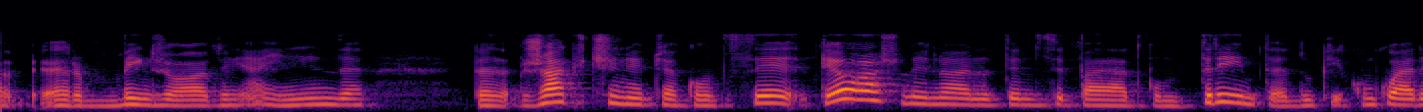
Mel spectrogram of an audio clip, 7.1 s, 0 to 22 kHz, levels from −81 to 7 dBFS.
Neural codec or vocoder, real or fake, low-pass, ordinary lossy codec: autoencoder, 22.05 kHz, a latent of 192 numbers a frame, VITS, trained on one speaker; fake; 7.2 kHz; none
